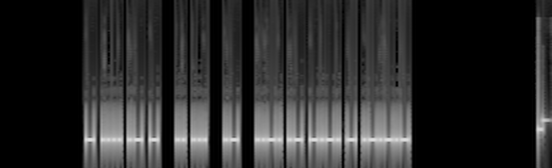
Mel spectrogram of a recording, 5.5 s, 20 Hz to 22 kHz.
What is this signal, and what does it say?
Morse code, heard as a keyed tone, about 44 wpm, 700 Hz. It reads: THAT IS A FACT.
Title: Sentences from Top 500 Words 45wpm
